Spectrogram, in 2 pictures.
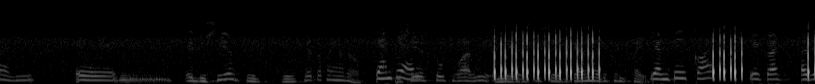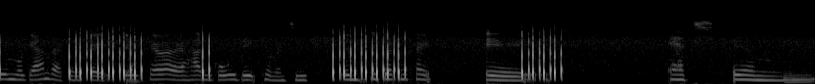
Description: Pulse dialling, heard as clicks on a phone line, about 9 pulses a second, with speech in Danish. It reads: 0 3 1 7 1 7 4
